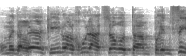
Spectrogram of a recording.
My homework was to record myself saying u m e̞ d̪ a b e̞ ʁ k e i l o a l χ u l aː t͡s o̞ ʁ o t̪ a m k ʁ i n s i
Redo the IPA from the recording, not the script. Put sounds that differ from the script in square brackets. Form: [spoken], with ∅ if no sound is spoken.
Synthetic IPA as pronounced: u m e̞ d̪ a b e̞ ʁ k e i l [u] a l χ u l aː t͡s o̞ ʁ o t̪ a m [p] ʁ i n s i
